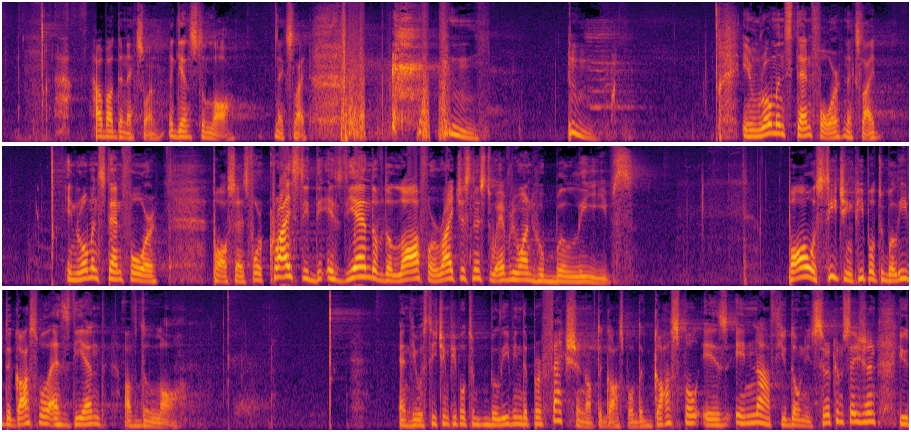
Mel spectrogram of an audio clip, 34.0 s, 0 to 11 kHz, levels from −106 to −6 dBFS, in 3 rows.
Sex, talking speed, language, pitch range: male, 125 wpm, English, 135-185 Hz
